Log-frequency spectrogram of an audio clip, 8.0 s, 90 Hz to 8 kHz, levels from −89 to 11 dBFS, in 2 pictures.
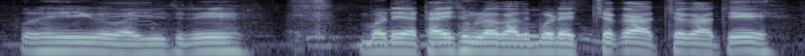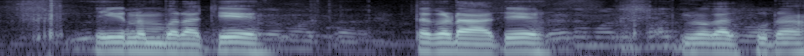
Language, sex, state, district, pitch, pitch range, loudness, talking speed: Halbi, male, Chhattisgarh, Bastar, 135 Hz, 125-140 Hz, -22 LUFS, 155 wpm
